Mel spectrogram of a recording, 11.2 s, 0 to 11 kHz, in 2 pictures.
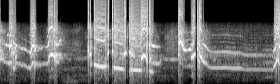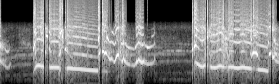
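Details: A female puppy howls for fun in drawn-out, wavering tones, broken by sharp yips and rising whines, recorded April 2, 2012.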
